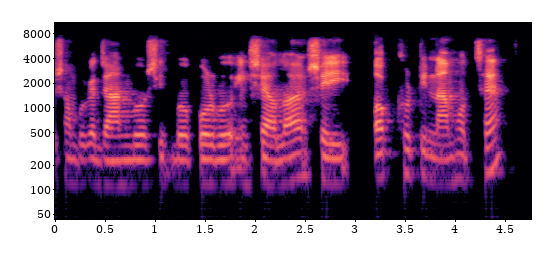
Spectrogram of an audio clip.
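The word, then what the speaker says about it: ث: আগে একটু জেনে নেই সাধারণভাবে ছা অক্ষরের উচ্চারণ হবে নরম প্রকৃতির গরম না নরম প্রকৃতির এবং এবং খুব স্নেহের সাথে খুব আদরের সাথে ঠান্ডা বাতাস দিয়ে সাক্ষরটি উচ্চারণ করতে হবে আমি ঠিক আপনাদেরকে যেটা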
